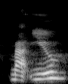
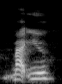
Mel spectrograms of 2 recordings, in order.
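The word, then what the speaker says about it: Mathieu: It's It's like Matthew, but it's M A T H I EU. So, it's like Matt Matthew Matthew Matthew.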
